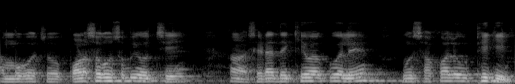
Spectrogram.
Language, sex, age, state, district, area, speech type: Odia, male, 30-45, Odisha, Malkangiri, urban, spontaneous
